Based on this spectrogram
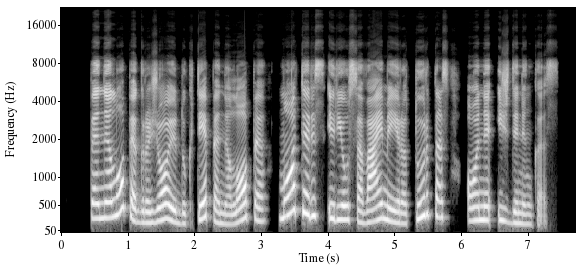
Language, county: Lithuanian, Kaunas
